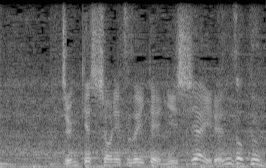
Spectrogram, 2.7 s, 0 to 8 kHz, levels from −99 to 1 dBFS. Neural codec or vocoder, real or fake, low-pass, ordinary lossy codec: none; real; none; none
